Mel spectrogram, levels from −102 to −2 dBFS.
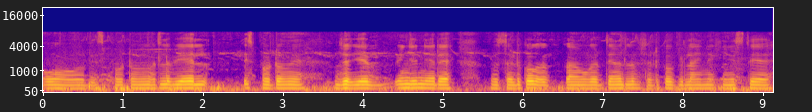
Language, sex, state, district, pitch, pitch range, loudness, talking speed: Hindi, male, Rajasthan, Bikaner, 125 Hz, 125-130 Hz, -20 LUFS, 150 wpm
